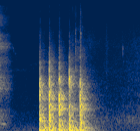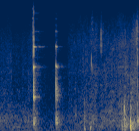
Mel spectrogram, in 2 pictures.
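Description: Knocking on a door: a quick run of about six knocks, followed a couple of seconds later by a single light clink.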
